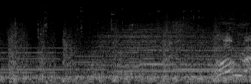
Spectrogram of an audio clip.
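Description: Horses' hooves clip-clop in Red Dead Redemption 2, a steady rhythmic clatter in the foreground under a bed of game ambience, with a brief whinny-like call near the end.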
